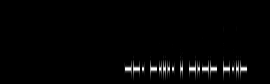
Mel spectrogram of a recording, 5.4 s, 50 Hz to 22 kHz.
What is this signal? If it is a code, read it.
Morse code, heard as a keyed tone, about 28 wpm, 700 Hz. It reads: G6EYX
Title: DXCC-100 Call Signs - 5 Characters - Repeated 3x - 28wpm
